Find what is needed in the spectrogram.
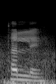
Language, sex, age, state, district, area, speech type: Punjabi, female, 30-45, Punjab, Pathankot, rural, read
